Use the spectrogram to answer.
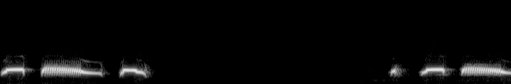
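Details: Spotted dove giving an urging coo, used to lure wild doves in to fight: low, hollow phrases of a short note, a long slightly falling coo and another short note, then silence before the phrase returns.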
